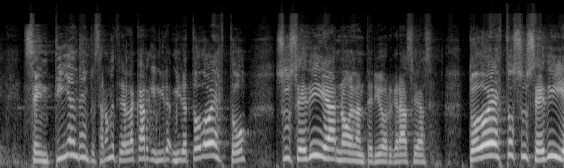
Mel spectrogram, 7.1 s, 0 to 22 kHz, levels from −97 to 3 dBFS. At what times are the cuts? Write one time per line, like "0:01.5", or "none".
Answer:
0:01.0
